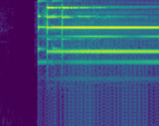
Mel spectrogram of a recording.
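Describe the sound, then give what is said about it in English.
A single bright bell ding strikes sharply and keeps ringing with a clear, shimmering metallic tone, fairly loud, with no voices around it; a warning tone marking five minutes of a six-minute time limit. “You don't have to go for the whole six minutes, but if you do, you will get a warning tone and it will sound something like this”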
